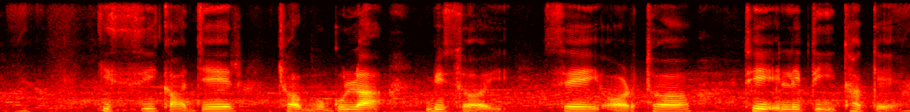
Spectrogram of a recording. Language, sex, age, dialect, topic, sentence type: Bengali, male, 18-24, Jharkhandi, banking, statement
